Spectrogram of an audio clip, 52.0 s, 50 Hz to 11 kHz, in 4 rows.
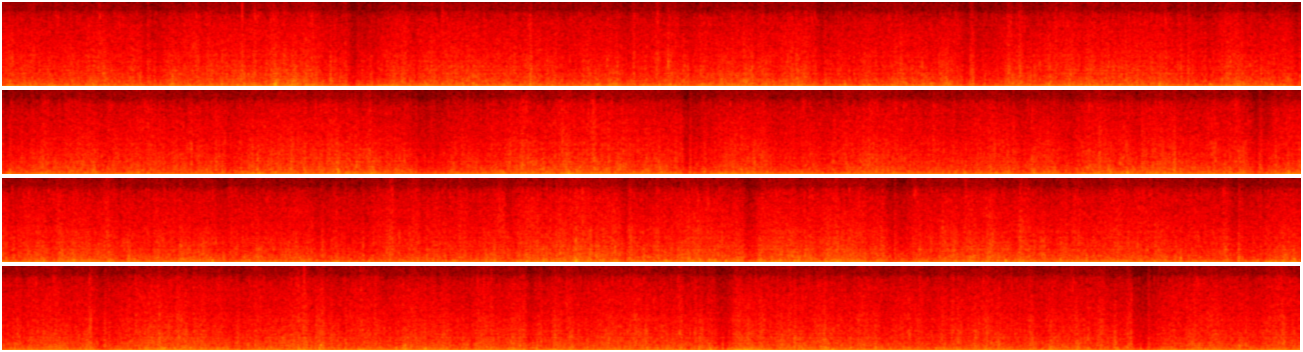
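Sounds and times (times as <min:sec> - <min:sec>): radio static hiss: 0:00.0 - 0:51.9
static crackles: 0:00.0 - 0:51.9.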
